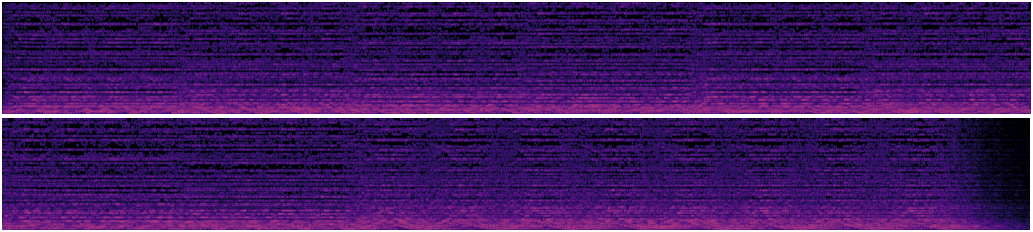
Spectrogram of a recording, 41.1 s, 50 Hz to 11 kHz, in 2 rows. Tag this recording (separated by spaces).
retro loop 80s arpeggiator synth arpas reverb harps arpegio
